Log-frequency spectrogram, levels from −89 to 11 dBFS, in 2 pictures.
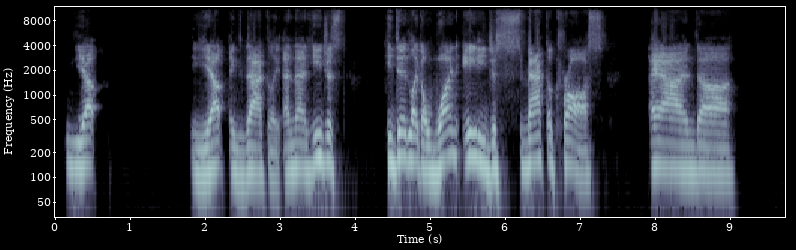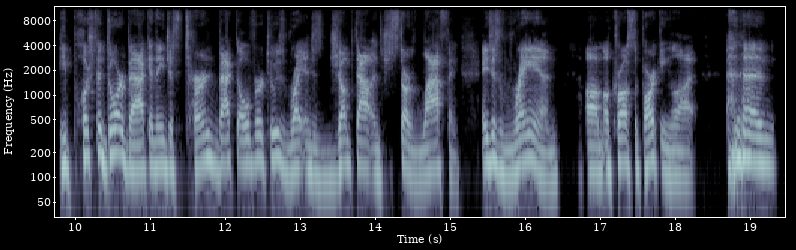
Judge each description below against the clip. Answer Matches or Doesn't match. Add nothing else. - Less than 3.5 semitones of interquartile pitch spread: Doesn't match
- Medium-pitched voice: Doesn't match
